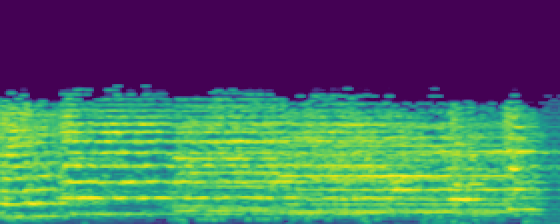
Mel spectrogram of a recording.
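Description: A loud, steady train horn or whistle drones without a break for about four seconds at a train station, with faint rail rumble underneath and no voices.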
